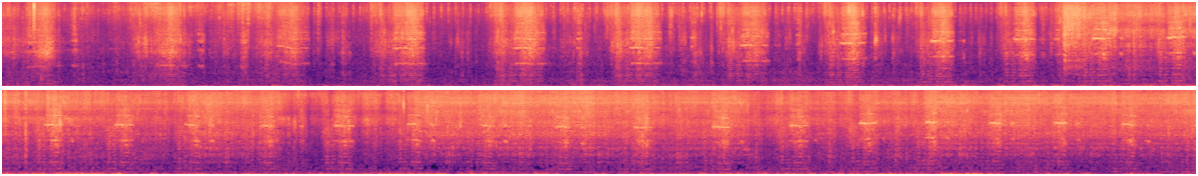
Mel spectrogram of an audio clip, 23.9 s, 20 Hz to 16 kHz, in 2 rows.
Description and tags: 31.10.2014 - 01-30 UHR - FAHRRAD QUIETSCHT WEIL DRECK IN SCHUTZBLECH
These samples were made with my H4N or my Samsung Galaxy SII.
I used a Zoom H4N mobile recorder as hardware, as well as Audacity 2.0 as Software. The samples were taken from my surroundings. I wrote the time in the tracknames itself. Everything was recorded in Ingolstadt.
ambiance, field-recording, nature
